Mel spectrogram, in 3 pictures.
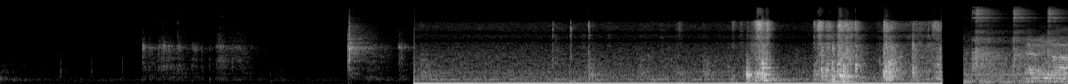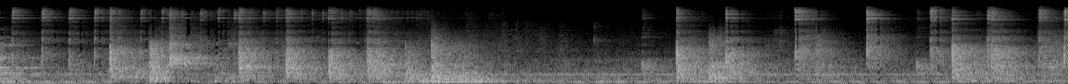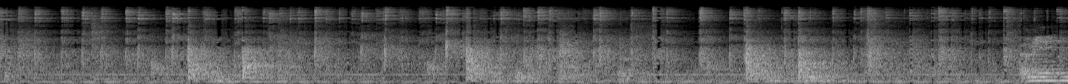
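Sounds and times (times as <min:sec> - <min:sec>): table tennis balls clicking: 0:09.7 - 0:14.8, 0:18.6 - 0:32.0.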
